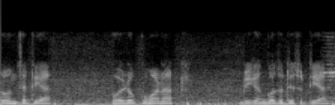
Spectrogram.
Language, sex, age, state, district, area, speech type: Assamese, male, 45-60, Assam, Lakhimpur, rural, spontaneous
